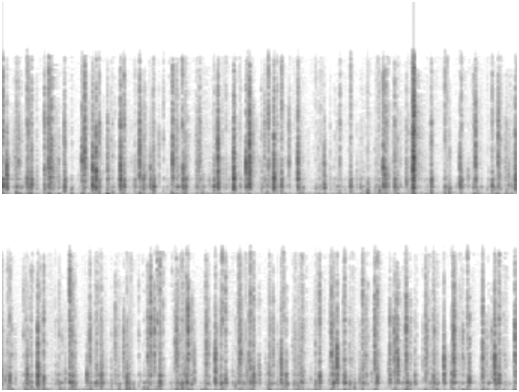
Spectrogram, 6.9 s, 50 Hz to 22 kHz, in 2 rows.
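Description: Both hands wrap around a hollow, cylindrical, red-lit plastic and mesh desktop USB condenser microphone about 20 cm tall, held in front of the mic, as fingertips and short nails quickly tap and scratch its body. A dense, rapid stream of dry, bright, typing-like clicks and scratches follows, each dying almost instantly with no ring.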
